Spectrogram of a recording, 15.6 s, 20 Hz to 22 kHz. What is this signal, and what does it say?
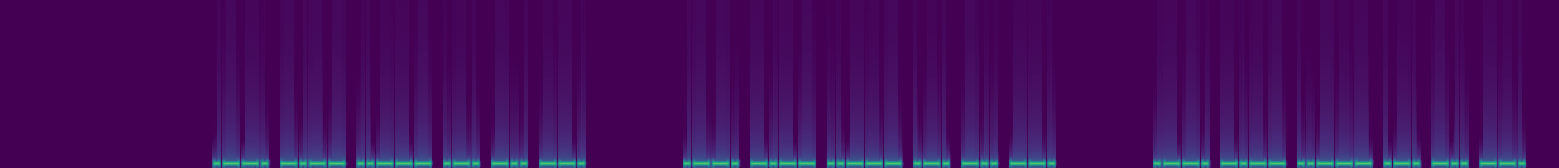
Morse code, heard as a keyed tone, about 25 wpm, 700 Hz. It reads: PY2RDG PY2RDG PY2RDG
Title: DXCC-100 Call Signs - 6 Characters - Repeated 3x - 25wpm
